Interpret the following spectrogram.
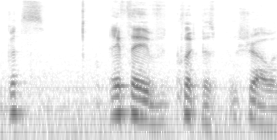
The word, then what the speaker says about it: Götz: calls him guts guts it's g-o with the um loud over it TZ and that's pronounced like guts if they've clicked this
